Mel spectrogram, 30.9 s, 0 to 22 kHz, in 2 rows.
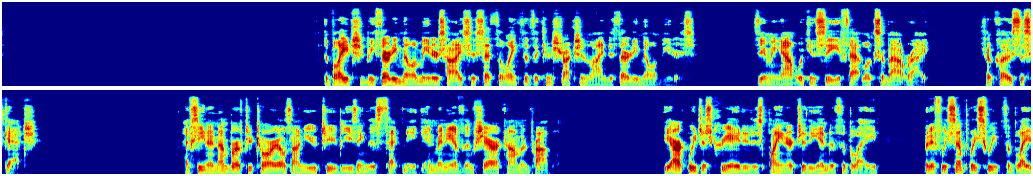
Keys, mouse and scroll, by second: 1.3 click, 3.7 click, 6.1 click, 8.3 click, 11.0 3, 11.4 0, 12.7 Return, 18.3 click, 23.0-24.5 scroll down 6.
